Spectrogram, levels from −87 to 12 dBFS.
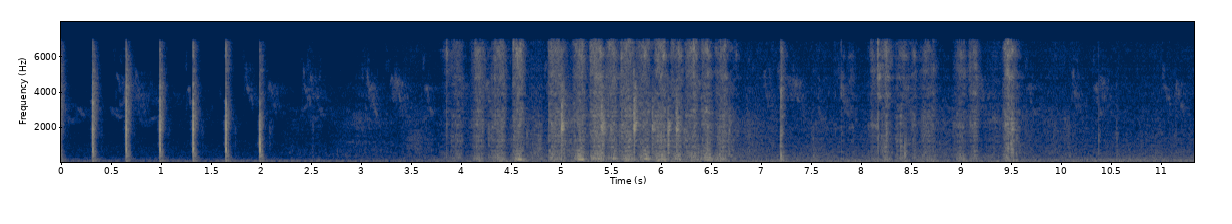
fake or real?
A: fake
